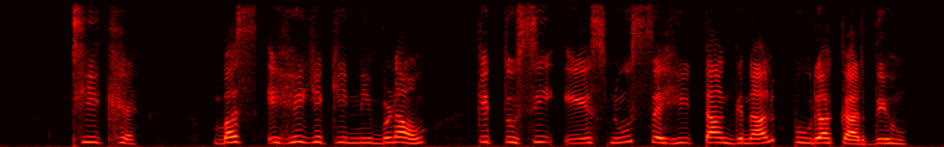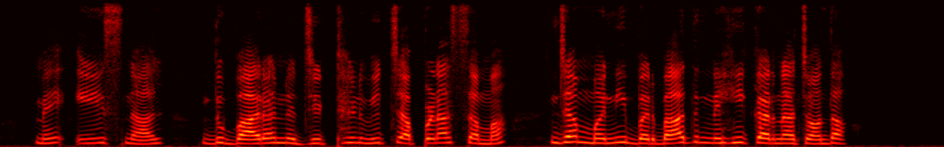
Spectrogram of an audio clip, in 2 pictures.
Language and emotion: Punjabi, fearful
